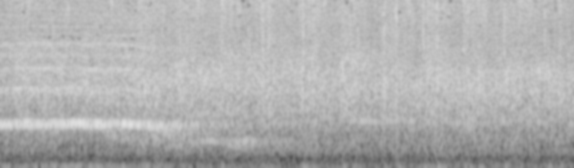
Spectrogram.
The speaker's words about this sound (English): All the applause go to her, okay?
